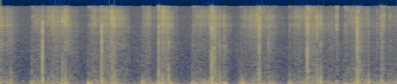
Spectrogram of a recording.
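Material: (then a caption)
Cotton. Long nails and fingertips scratch and rub a maroon cotton t-shirt with a maple leaf print close to the mic. The result is irregular bursts of soft, crinkly rustling, about two per second, with a low, muffled thump under each stroke and a bright, scratchy edge on top.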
